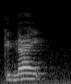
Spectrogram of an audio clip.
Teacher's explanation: when T is at the end of a word, as in night, good night, Americans often change that T to a glottal stop.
